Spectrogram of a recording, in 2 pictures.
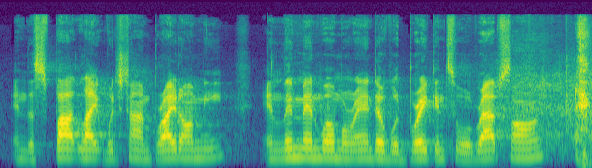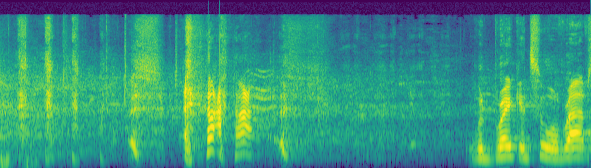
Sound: laughing

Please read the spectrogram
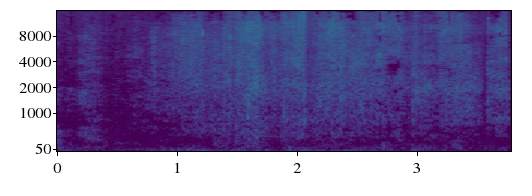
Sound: scratching and shuffling

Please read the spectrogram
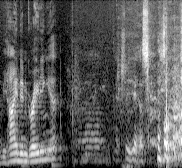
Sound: laughter

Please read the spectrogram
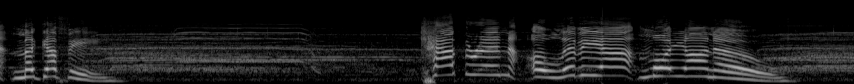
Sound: applause

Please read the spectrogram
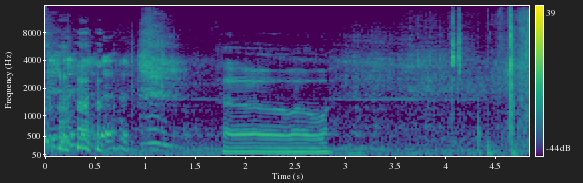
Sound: laughing

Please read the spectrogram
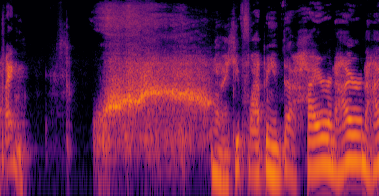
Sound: whooshing

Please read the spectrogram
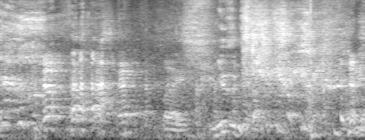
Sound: audience laughs

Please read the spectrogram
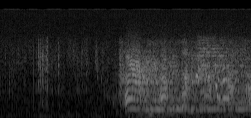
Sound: man laughing; dramatic music playing

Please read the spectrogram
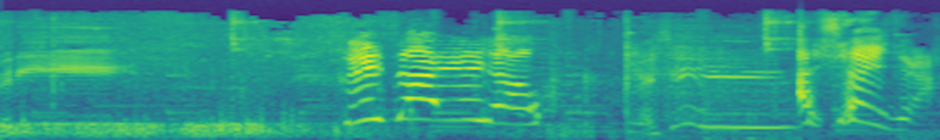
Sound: child yelling

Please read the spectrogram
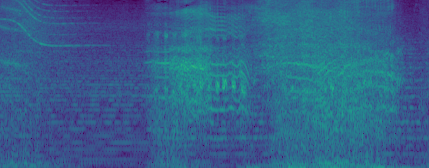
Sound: squawking

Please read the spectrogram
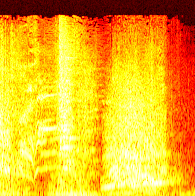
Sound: growling; wincing

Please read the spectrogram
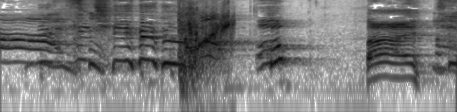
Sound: splatter sound as slice falls

